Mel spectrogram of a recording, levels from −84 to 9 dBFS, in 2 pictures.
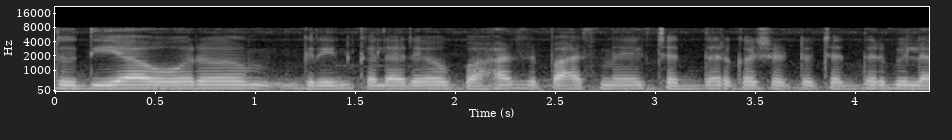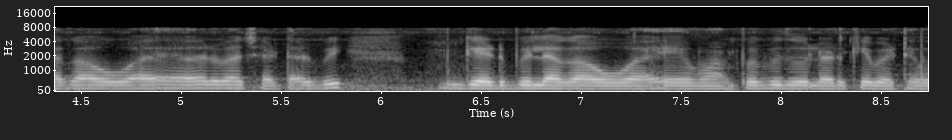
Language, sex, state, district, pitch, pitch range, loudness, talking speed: Hindi, female, Haryana, Charkhi Dadri, 150 Hz, 145-155 Hz, -18 LUFS, 240 wpm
